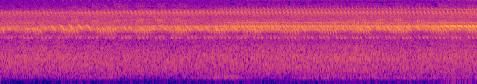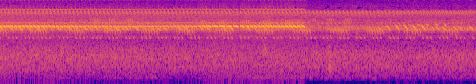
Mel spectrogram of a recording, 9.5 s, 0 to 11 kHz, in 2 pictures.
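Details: Chiba Prefecture, Japan: bell crickets and other crickets chirping in Narita, recorded with a TASCAM Portacapture X8. A near insect gives a loud, sustained pure trill mid-clip that stops abruptly, then softer pulsed chirps from the surrounding chorus resume.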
